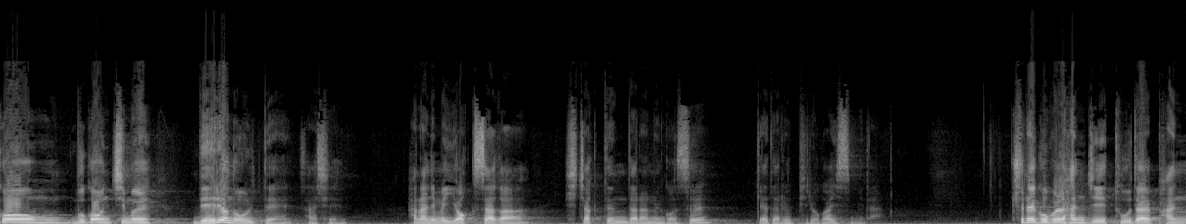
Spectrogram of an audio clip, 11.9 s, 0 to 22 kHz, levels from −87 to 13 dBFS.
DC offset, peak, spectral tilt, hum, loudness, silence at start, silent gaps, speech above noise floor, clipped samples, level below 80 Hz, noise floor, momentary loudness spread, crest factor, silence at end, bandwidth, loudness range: under 0.1%; 0 dBFS; -5.5 dB/octave; none; -14 LUFS; 0 s; none; 31 dB; 0.1%; -42 dBFS; -45 dBFS; 19 LU; 14 dB; 0 s; 13 kHz; 11 LU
